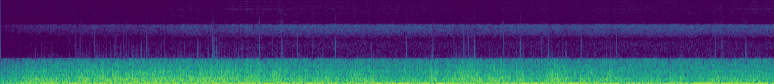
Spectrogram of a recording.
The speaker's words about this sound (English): Why? Just so it actually sounds like something. They did what they needed to do to sort of get a sound out of it. So okay. Here's audio recording number one of vibrations on Mars.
